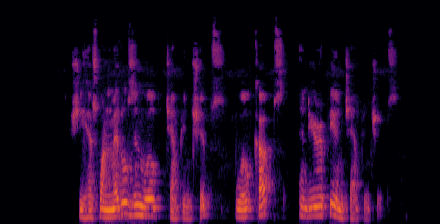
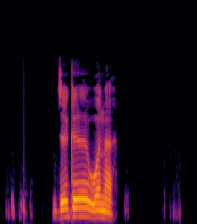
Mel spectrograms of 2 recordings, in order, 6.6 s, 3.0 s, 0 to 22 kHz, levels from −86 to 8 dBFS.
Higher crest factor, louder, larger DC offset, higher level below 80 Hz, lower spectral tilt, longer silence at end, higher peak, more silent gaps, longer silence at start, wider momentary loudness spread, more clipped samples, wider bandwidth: about the same, 20 dB vs 16 dB; second, -29 LUFS vs -15 LUFS; neither; second, -74 dBFS vs -64 dBFS; second, -5 dB/octave vs -6.5 dB/octave; second, 0.7 s vs 1.3 s; second, -10 dBFS vs -2 dBFS; second, none vs 0.55-0.75 s; first, 1.05 s vs 0.15 s; first, 16 LU vs 11 LU; neither; first, 14.5 kHz vs 7 kHz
